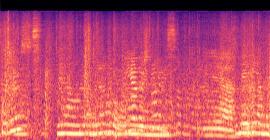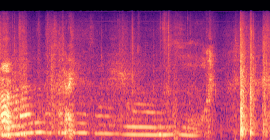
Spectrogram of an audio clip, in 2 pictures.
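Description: A man wails and sobs loudly close by.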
